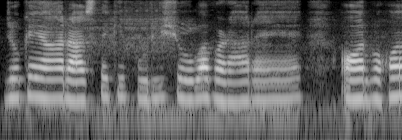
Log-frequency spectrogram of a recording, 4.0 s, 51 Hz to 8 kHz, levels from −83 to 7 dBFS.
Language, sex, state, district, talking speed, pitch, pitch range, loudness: Hindi, female, Haryana, Rohtak, 195 wpm, 225 Hz, 220-235 Hz, -18 LUFS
